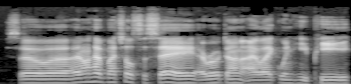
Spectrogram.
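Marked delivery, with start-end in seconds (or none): none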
